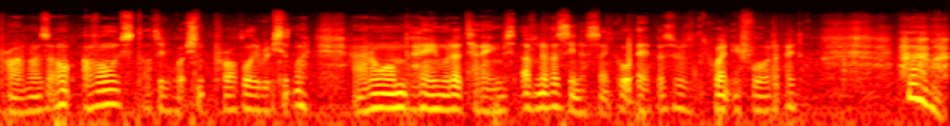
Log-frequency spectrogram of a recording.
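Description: A young man talks with animation, close to the microphone.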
